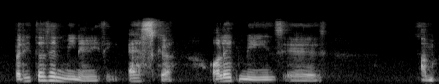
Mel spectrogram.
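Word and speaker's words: est-ce que: means it means nothing it's just just pronounce it ESCA right and you just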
